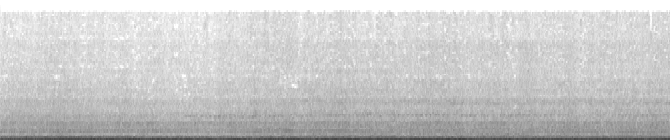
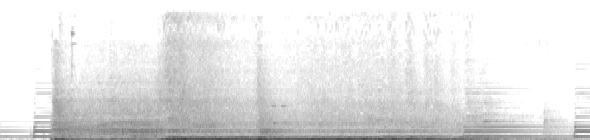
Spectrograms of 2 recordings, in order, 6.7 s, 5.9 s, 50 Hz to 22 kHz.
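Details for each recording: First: Ford Foxbody 5.0 Mustang with Kenne Bell 2.1L supercharger on the third start attempt, after fixing a couple of spark plug wires: deep, steady V8 rumble, even beat, blower spinning without clanging. Normal running; owner hears a slight squeal and may need a shorter belt. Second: Foxbody Ford 5.0 Mustang with rebuilt Kenne Bell 2.1L supercharger, first start in a year: V8 cranks, catches, then idles lumpy with a couple of sharp pops; misfire from crossed spark plug wires.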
